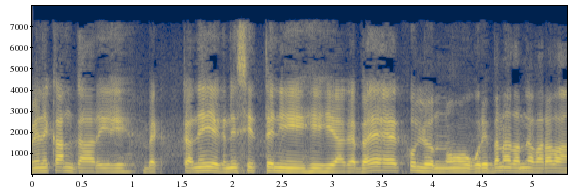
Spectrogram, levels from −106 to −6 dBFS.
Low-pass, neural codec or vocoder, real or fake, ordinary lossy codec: 7.2 kHz; codec, 16 kHz, 0.8 kbps, ZipCodec; fake; MP3, 48 kbps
